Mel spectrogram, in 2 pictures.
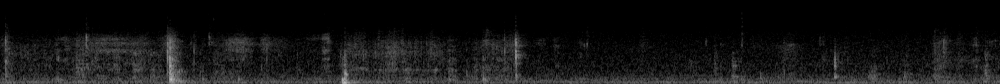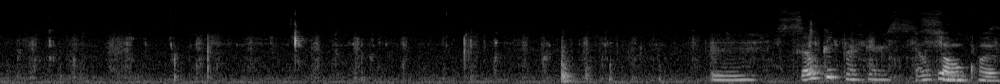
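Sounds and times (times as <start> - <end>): chewing and crunching salad: 0.0 - 2.8, 7.0 - 19.4.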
